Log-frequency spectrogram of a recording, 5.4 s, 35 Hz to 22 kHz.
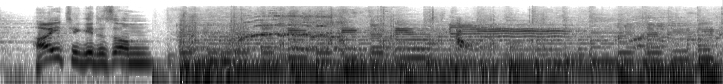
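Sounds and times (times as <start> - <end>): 
speech: 0.3 - 1.3
horse hooves clip-clopping: 1.4 - 5.4
horse neighing: 1.6 - 4.0.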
